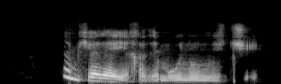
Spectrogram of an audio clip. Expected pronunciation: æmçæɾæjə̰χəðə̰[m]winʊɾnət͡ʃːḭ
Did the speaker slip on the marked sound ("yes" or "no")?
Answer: no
